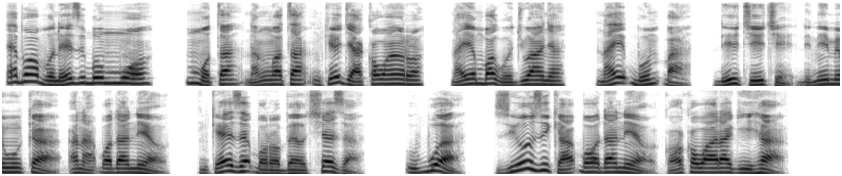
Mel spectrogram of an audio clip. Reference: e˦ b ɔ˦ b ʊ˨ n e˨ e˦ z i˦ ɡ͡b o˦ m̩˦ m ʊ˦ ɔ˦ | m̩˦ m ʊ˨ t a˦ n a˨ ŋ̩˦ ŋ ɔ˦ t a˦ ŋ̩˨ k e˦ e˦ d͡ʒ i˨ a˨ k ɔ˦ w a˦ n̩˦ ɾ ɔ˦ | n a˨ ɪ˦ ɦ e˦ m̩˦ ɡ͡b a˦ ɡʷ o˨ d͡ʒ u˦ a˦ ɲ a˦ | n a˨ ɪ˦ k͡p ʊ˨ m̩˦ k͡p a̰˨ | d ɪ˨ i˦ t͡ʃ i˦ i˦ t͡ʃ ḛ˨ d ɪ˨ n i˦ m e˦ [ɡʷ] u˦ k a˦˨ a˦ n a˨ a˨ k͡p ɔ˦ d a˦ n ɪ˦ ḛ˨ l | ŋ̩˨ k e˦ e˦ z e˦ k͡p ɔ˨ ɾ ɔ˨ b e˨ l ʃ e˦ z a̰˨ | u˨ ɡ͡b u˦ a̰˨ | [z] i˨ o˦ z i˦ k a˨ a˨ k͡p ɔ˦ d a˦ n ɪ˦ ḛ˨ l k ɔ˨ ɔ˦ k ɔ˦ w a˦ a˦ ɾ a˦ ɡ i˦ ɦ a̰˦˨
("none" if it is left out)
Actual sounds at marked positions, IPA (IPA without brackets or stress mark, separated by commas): ŋʷ, z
